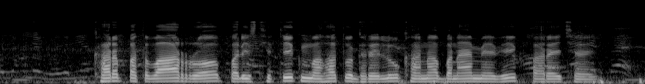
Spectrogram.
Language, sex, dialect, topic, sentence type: Maithili, male, Angika, agriculture, statement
